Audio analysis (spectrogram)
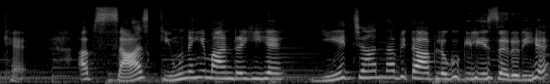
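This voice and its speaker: A woman's voice: sits high, animated, unhurried, music in the background. A woman narrating scripted comic family stories as a storyteller.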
